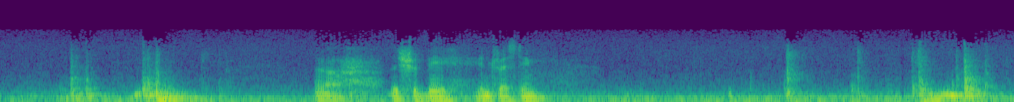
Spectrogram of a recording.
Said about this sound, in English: Let's close this bathroom door first.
